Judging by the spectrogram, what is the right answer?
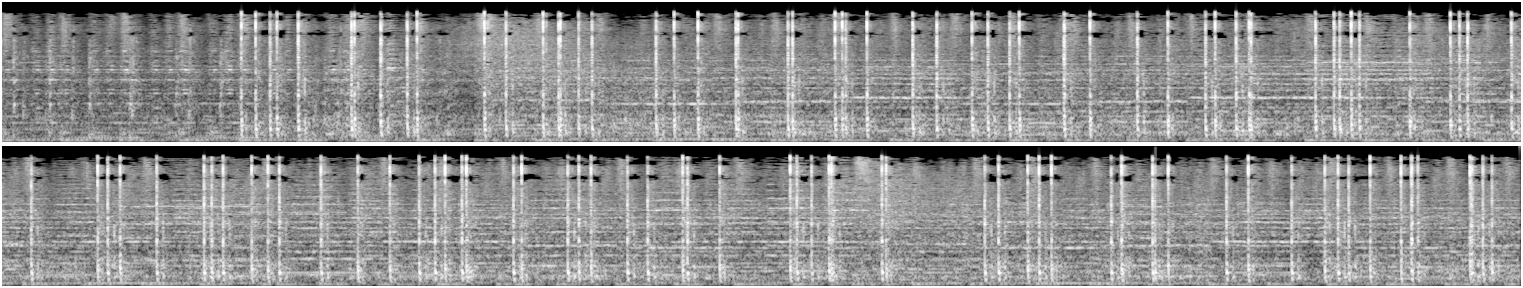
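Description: Fireworks display: a dense, irregular run of bangs and crackles from aerial shells and rising comets, mixed with background music.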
